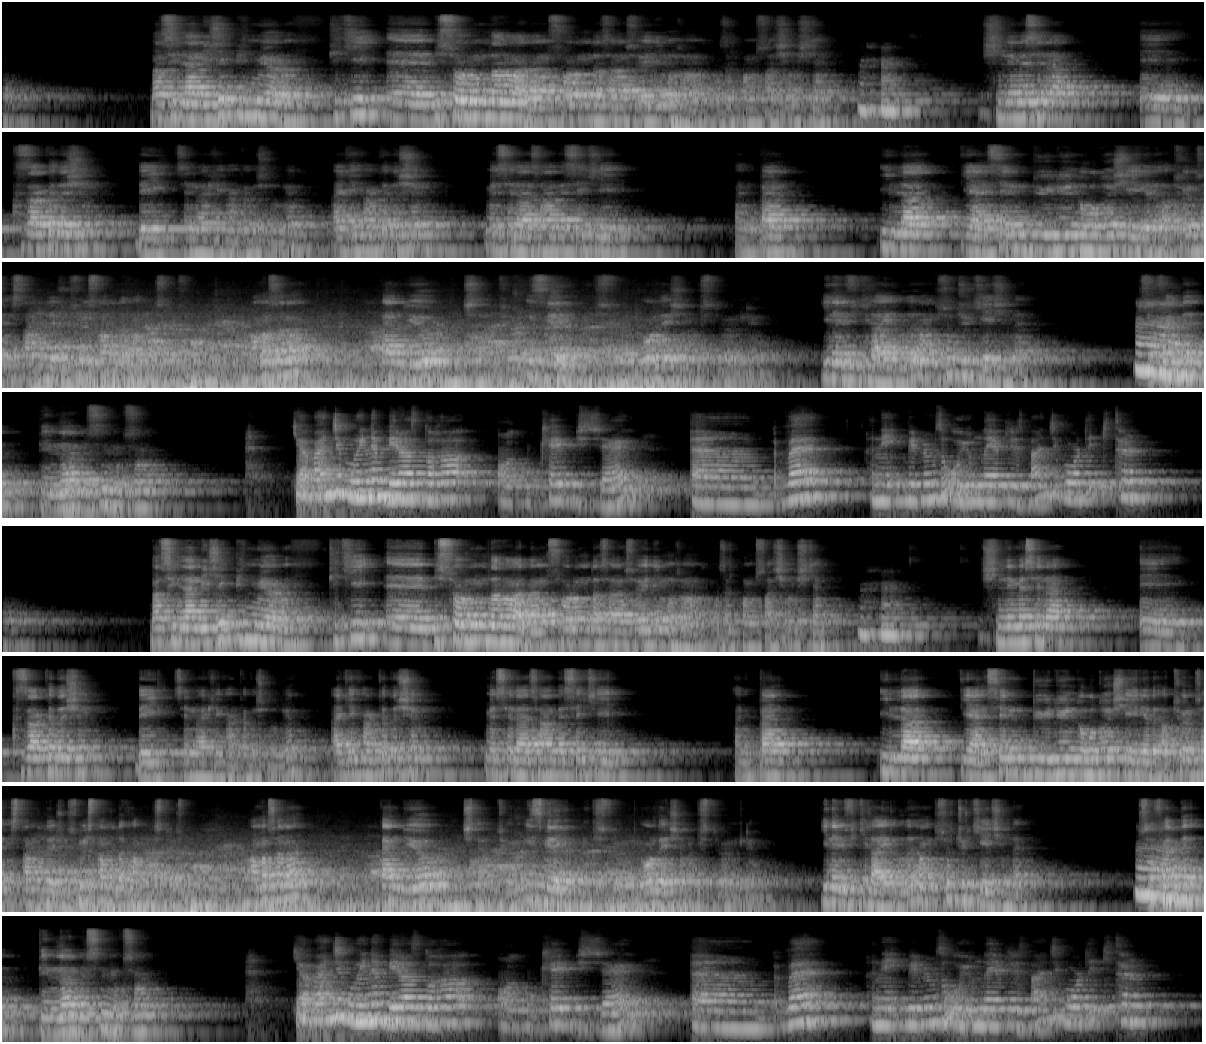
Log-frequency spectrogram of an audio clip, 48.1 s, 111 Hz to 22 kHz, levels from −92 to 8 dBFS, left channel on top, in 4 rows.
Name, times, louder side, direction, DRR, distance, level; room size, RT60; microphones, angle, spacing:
voice 1, 1.5-3.0 3.3-8.3 9.8-10.6 11.4-11.8 12.1-13.0 13.3-15.0 15.3-16.3 16.8-18.2 19.3-19.9 20.8-21.3 21.6-26.0 26.5-27.1 27.8-31.7 32.2-34.3 35.5-36.0 36.4-37.6, right 1 dB, 50° right, 2 dB, 0.5 m, -28 dB
voice 2, 8.5-9.0 35.4-36.0 38.5-38.6 39.0-40.7 41.0-41.2 41.4-42.4 42.9-44.2 44.7-47.4, left 1 dB, 40° left, 2 dB, 0.6 m, -27 dB
sound 1, 24.3-30.6, equal, 70° left, 0.9 m, -19 dB
3.5 x 2.9 x 3.0 m, 1.3 s
head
